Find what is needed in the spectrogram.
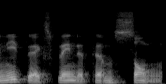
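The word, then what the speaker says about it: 松: I think first we need to explain the term song, right? Please do. Yes. Yeah. Song, the pronunciation is in Mandarin and it's also similar in Cantonese.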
